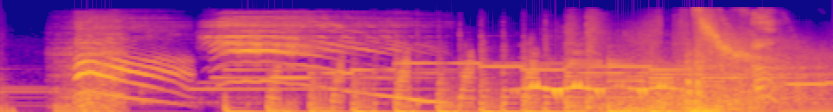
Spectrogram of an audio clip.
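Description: Cartoon sound effects over background music: two long falling, wailing pitch glides, then a rapid run of thumps and knocks with heavy low booms as a cartoon character tumbles and crashes to the ground.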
